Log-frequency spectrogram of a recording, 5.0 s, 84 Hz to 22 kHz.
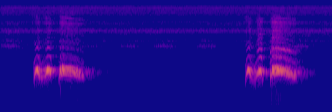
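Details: Spotted dove in "kuk 2" style, played to stimulate other doves to call. Two brief phrases, each a quick double coo followed by a longer, fuller note, about three seconds apart.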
